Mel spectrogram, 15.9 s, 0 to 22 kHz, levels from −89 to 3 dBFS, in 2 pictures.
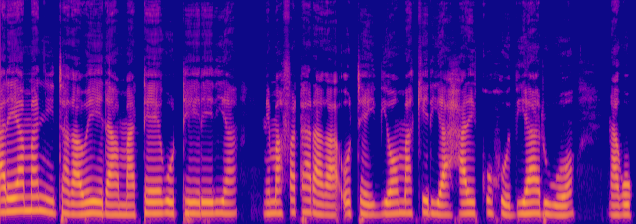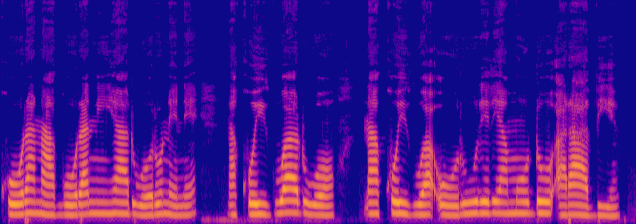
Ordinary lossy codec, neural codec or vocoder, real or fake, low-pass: none; none; real; none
